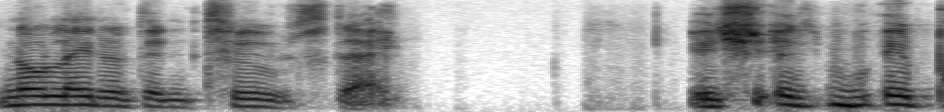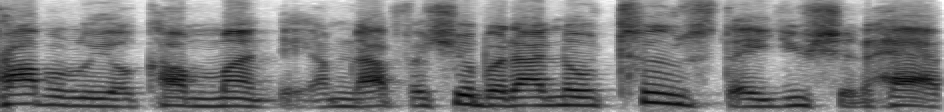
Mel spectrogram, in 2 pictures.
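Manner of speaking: ordinary delivery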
